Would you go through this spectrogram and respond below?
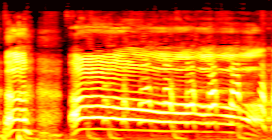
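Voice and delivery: high-pitched drawn-out cry of dismay; hammed-up agonized moan; dramatic imitated wail. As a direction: wail "oh" as if you just busted. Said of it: "there's, like, a physical reaction".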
